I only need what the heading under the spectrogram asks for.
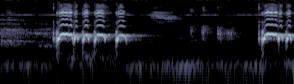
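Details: Male local zebra dove with a big 'kung' voice, used to attract wild doves, delivers one fast phrase of four or five clipped cooing notes, then starts another; faint soft chatter in between.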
